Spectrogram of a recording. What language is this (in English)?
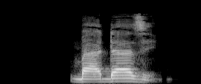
Tem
